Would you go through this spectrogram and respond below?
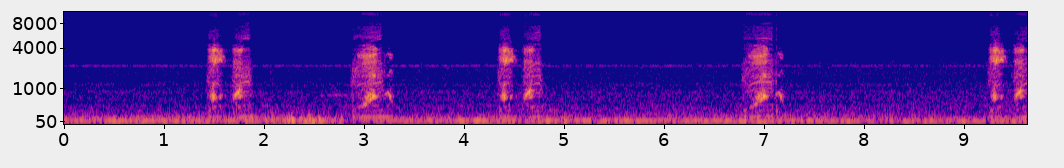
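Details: About seven sharp, gulping hiccups, some in quick pairs, over low room noise; persistent hiccups that won't go away.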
